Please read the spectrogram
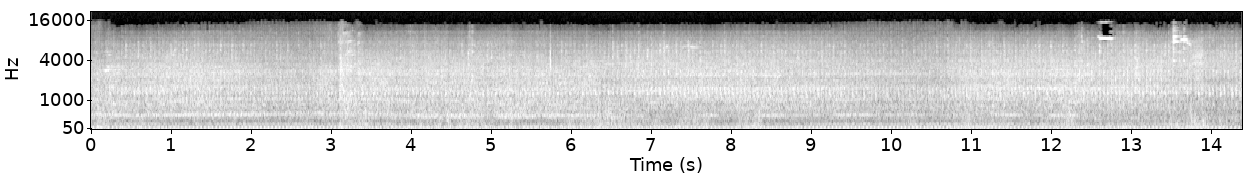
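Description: Deutz-Fahr 55F tractor's engine running steadily at working speed while it pulls a cultivator between crop rows, with a constant low rumble and a slightly wavering whine.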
